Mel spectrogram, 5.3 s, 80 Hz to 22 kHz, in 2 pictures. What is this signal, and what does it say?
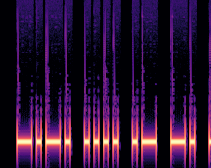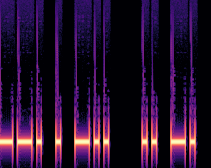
Morse code, heard as a keyed tone, about 20 wpm, 700 Hz. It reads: CHANGED IN
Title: Sentences with 6-Word Phrases - Spoken Beginning - 20wpm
